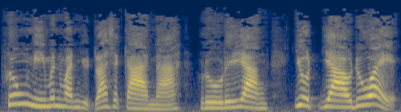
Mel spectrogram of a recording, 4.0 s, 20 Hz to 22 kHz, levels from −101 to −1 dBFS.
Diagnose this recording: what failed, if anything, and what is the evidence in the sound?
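The codec stage failed. Throughout the speech, the sound is swirly, smeared and hollow, and attacks blur. Nothing is present above 16.2 kHz. This is generation loss, likely from around seven MP3 passes. Each pass re-quantised on a shifted frame grid.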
